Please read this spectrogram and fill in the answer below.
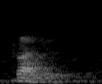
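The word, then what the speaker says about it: Reil: Rayel, el alemán Eis se pronuncia Ay, ¿no?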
